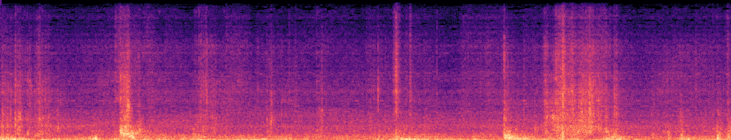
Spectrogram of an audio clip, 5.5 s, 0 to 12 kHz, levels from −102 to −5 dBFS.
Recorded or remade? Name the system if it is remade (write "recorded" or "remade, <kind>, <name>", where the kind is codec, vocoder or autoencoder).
remade, codec, SNAC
